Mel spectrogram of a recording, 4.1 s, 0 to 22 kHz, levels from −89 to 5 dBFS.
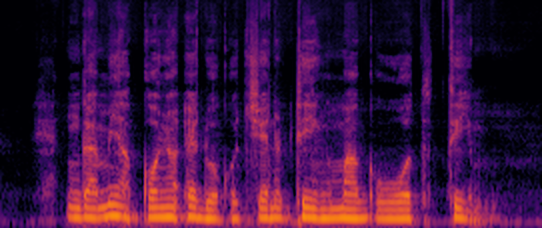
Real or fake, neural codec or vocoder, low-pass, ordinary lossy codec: fake; vocoder, 44.1 kHz, 128 mel bands, Pupu-Vocoder; none; none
